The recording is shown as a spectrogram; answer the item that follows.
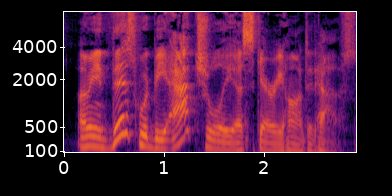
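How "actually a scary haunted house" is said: ordinary talk, nothing marked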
